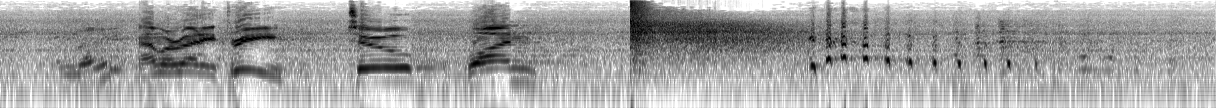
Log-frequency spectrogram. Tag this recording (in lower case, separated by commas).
speech, pop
